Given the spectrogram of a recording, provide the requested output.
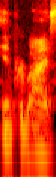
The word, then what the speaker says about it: improvise: And if you said improves when you read improvise, that's what happened. You lost that I. So down below says improves. Up top is improvise. That S makes a Z sound.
